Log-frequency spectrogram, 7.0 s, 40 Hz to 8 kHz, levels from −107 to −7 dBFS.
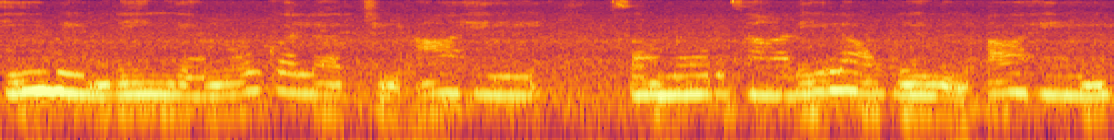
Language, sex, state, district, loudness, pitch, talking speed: Marathi, female, Maharashtra, Washim, -16 LUFS, 225 Hz, 85 wpm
